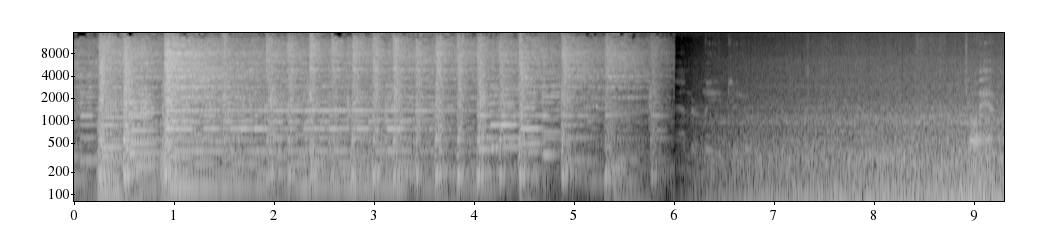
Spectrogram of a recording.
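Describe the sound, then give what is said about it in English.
A car drives along a lonely backwoods road in Georgia. A steady, broad road and engine rumble follows a stretch of rhythmic music. “This is Commander Lee, driving on a lonely road in the backwoods of Georgia.”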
